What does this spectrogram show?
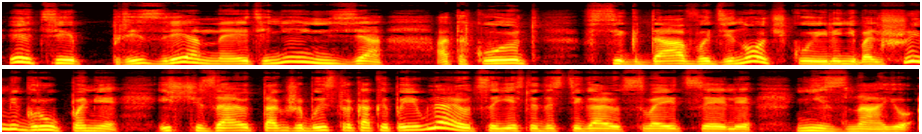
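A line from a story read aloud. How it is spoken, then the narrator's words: Plain. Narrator (Russian): ответил Ябу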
